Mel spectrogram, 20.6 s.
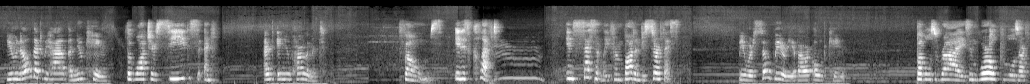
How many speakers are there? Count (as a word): two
